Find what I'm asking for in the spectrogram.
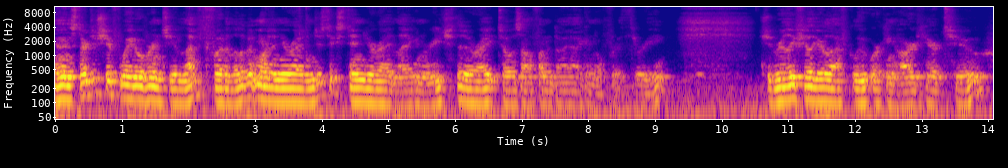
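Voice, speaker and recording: In a room with audible echo, a man talks in a calm tone at a fairly slow pace, with a fairly low pitch and ordinary pitch variation. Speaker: pilates instructor. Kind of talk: exercise class instruction. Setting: studio. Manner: calm, encouraging.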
